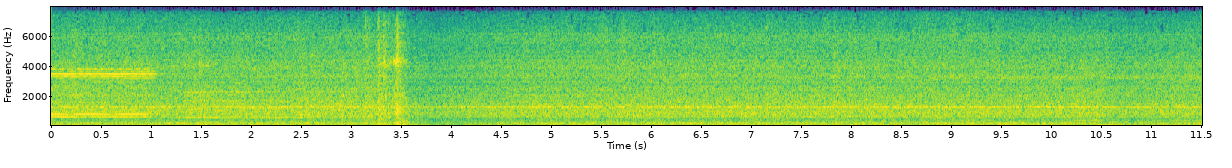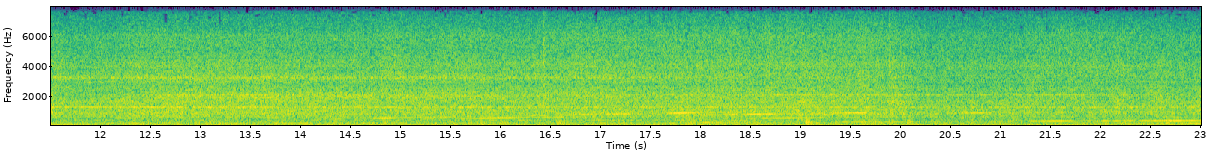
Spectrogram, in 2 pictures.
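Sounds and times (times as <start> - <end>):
rising train whine: 0.0 - 23.0
train running rumble: 0.0 - 23.0.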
